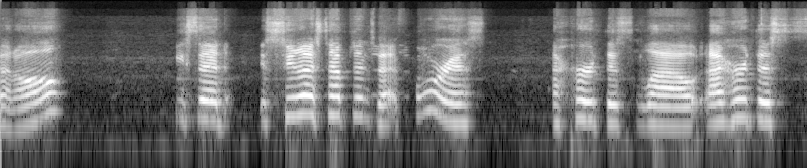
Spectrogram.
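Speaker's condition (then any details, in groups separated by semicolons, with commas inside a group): No condition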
